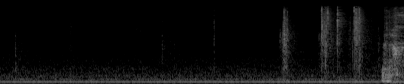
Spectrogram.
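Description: Quiet room tone with a steady low hum, then, in the last second or so, a quick run of short crackles and taps as the paper pastry bags and pastries are handled on the table.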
